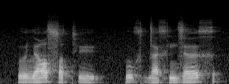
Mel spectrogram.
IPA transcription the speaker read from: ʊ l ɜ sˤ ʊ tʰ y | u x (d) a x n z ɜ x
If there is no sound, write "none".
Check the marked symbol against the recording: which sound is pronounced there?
d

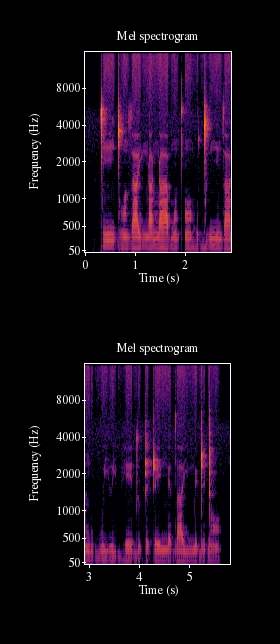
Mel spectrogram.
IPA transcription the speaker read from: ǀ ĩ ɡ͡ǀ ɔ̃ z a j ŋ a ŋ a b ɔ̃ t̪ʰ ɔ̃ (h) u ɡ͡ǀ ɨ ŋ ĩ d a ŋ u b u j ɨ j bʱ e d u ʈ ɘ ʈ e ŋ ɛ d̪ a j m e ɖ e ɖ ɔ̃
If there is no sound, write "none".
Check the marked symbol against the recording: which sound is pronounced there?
ɦ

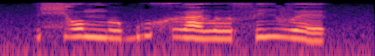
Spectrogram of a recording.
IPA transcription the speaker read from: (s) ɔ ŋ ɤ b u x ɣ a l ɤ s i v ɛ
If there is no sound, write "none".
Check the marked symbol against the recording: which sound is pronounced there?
ɕ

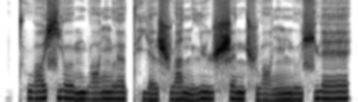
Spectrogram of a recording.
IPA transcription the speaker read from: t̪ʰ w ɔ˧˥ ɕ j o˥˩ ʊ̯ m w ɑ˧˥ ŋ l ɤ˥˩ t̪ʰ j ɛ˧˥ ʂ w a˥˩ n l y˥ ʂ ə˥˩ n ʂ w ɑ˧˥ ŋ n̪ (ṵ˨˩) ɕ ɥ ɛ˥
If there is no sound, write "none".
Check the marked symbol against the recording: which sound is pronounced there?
u˧˥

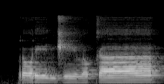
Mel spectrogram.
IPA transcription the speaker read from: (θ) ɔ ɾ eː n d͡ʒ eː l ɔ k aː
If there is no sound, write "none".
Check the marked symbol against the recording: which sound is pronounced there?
ɾ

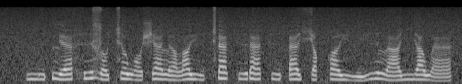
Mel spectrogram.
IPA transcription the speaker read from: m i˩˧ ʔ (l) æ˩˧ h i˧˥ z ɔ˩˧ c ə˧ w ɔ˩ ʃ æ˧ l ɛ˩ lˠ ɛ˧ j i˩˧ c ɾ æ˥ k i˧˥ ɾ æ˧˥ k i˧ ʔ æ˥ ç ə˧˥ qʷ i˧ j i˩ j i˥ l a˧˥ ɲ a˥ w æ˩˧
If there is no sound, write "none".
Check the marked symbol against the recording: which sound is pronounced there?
lʲ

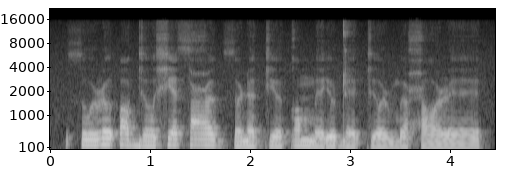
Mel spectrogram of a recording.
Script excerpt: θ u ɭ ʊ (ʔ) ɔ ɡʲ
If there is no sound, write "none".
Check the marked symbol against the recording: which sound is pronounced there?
ʔ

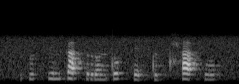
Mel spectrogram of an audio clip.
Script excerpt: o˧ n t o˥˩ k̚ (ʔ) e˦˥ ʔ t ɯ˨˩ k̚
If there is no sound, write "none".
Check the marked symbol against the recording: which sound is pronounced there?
h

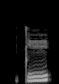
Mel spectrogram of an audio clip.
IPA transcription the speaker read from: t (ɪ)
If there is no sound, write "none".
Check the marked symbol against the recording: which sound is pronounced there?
ɪ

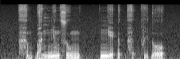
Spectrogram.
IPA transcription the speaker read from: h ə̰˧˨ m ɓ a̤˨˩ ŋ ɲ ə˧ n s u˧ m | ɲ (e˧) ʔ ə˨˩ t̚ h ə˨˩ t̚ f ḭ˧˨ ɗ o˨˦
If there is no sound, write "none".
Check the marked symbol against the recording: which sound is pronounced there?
e˧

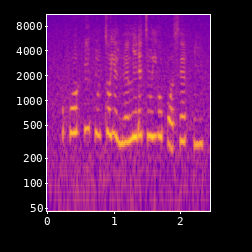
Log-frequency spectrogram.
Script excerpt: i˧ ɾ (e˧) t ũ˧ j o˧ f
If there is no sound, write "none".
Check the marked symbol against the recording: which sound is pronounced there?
ɛ˧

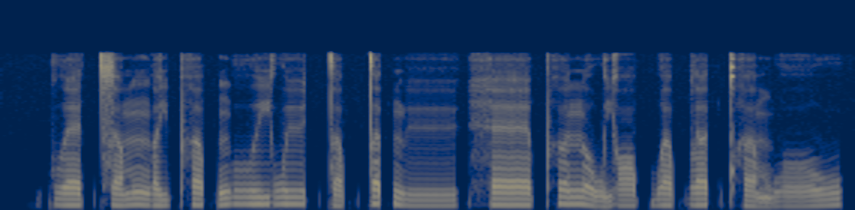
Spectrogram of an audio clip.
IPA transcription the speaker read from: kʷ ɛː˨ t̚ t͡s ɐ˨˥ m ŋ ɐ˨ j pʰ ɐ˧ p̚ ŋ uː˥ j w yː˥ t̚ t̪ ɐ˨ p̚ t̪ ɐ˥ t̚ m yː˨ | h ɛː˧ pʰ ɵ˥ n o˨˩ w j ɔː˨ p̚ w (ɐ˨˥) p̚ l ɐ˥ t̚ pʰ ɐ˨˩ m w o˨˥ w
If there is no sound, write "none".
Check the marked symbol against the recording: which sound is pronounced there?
ɐ˧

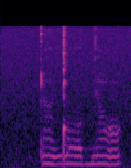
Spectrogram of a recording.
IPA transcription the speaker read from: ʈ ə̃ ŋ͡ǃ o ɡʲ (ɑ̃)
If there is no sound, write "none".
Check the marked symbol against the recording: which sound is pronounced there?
ɔ̃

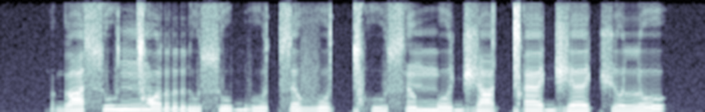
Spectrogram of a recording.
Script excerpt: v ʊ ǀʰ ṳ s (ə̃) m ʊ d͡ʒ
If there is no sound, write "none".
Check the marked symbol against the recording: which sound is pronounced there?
ə̃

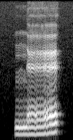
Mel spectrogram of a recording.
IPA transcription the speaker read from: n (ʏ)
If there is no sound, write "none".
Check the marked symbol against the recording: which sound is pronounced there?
ɛ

